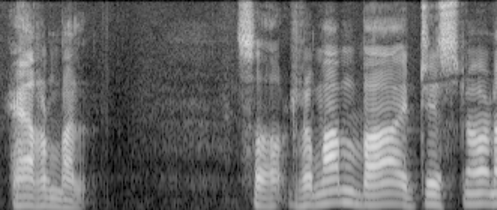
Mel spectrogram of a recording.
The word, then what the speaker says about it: Ärmel: Erger, a kind of A and E together. Erger or Ermel.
